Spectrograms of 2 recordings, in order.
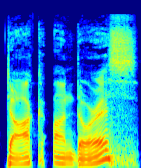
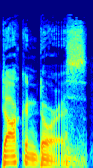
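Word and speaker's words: dochandorris: Dude, my word of the day on Saturday was Doc Ondoris, which is Scottish and Irish, and it means a parting drink. It's spelled D-O-C-H-A-N-Doris, D-O-R-R-I-S, Doc Ondoris.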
